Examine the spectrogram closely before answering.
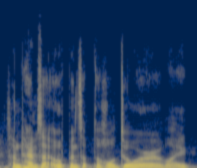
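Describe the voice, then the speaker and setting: Chatty young woman, low voice. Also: steady tone, racing, warm tone. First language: Vietnamese. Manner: chatty, many fillers, laughs often. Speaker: guest chef. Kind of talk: casual podcast conversation.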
